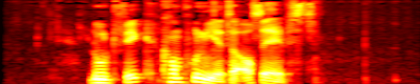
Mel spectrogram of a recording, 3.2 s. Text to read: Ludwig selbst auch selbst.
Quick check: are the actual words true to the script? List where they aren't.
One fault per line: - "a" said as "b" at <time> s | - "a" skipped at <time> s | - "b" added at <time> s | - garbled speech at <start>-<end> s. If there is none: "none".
- "selbst" said as "komponierte" at 1.2 s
